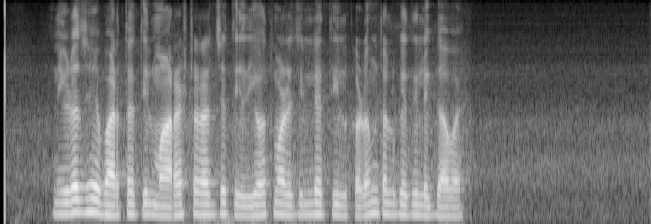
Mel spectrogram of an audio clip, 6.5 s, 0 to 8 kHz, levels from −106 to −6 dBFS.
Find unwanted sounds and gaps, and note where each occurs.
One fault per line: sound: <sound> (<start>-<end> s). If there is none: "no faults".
no faults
